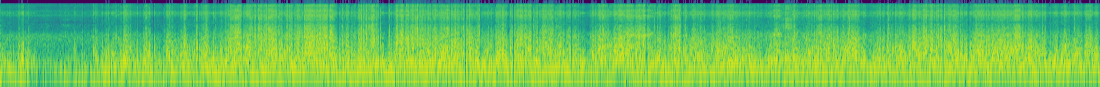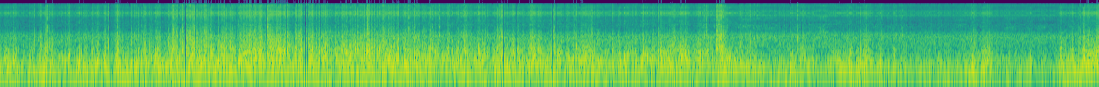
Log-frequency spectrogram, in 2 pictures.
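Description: Strong storm wind buffeting the microphone in a loud, steady low rumble, over the wash of rough, wind-driven waves.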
